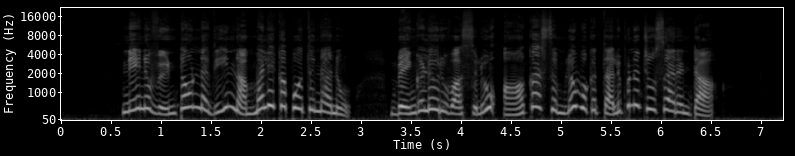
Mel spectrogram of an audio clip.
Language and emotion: Telugu, surprised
